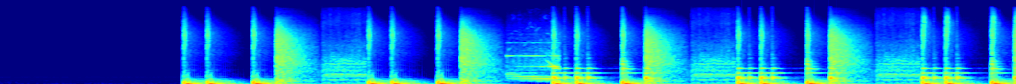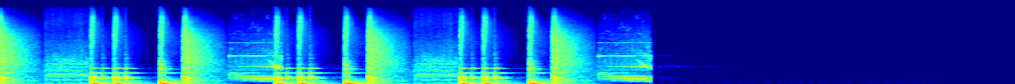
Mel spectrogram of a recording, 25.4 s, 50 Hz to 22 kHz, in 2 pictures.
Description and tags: Breaks Beat 4811
A beat using a Breaks Kit/Sample at 117 BPM.
117, bass, beats, bpm, breaks, bumpin, cool, dub, egg, electronic, indian, kick, music, production, shaker, snare, snickerdoodle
